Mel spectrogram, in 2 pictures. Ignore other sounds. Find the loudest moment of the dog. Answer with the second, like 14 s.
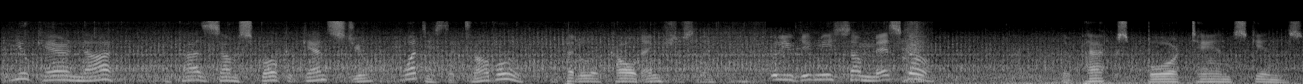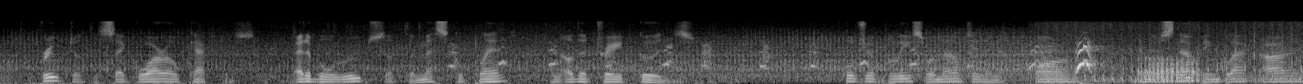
24 s.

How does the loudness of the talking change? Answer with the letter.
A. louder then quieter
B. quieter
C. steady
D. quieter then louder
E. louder
C.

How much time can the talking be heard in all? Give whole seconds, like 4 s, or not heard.
23 s.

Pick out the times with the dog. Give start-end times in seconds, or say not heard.
17.5-25.1.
